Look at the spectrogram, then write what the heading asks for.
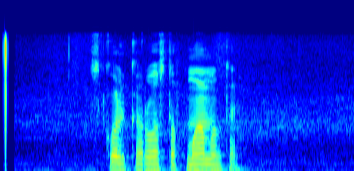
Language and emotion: Russian, neutral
